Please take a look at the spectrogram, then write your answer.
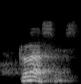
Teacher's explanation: clases, lleva el acento en la penúltima sílaba. Aquí está la última y esta es la penúltima.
